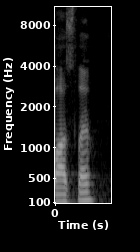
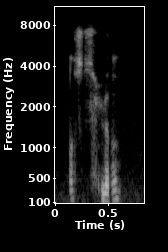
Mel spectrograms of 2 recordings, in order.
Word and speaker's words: Oslo: There's like two ways to say it. – Oslo. – Where I come from, it's more like Oslo. – But locals in Oslo say it like Oslo. – Oslo. – So it's like, I don't know, it's like a dialect thing.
